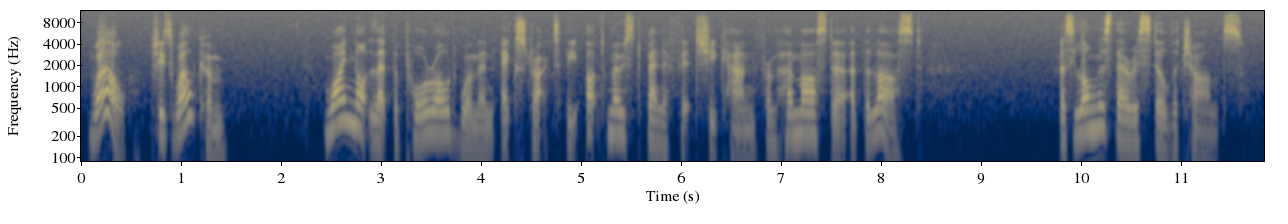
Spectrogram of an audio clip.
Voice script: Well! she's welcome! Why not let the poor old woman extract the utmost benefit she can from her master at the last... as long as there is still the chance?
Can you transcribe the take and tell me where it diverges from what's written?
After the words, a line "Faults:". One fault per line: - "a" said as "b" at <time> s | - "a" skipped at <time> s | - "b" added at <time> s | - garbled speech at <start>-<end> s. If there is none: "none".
Well! she's welcome! Why not let the poor old woman extract the utmost benefit she can from her master at the last... as long as there is still the chance?
Faults:
none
